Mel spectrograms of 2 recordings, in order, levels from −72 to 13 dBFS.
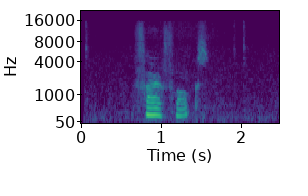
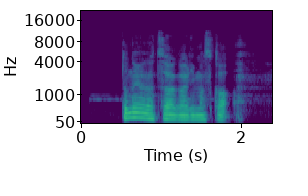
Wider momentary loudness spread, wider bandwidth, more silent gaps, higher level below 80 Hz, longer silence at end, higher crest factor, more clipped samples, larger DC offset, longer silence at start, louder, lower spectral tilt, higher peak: first, 18 LU vs 11 LU; first, 16 kHz vs 11.5 kHz; neither; second, -64 dBFS vs -54 dBFS; first, 0.95 s vs 0.35 s; about the same, 20 dB vs 18 dB; neither; neither; first, 0.7 s vs 0.5 s; about the same, -25 LUFS vs -23 LUFS; second, -5 dB/octave vs -6.5 dB/octave; about the same, -8 dBFS vs -6 dBFS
